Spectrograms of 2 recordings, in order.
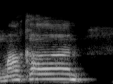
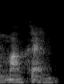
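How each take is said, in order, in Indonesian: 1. Kata itu diucapkan keras dan dipanjangkan. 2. Kata itu diucapkan pendek, datar, dan netral. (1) "dengan nada atau nada yang nyaring, ... durasinya panjang" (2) "Lihat intonasi bunyi saya"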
